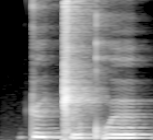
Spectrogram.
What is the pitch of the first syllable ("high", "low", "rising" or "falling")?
falling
